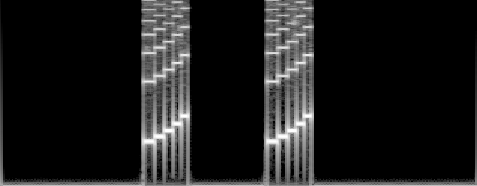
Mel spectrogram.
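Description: A short rising electronic bleep sounds twice in quick succession.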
